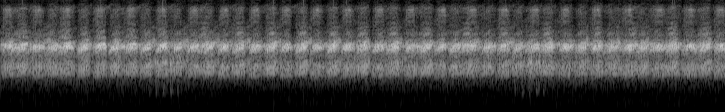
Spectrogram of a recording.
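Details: Japanese tree frog chorus, quick rasping croaks about three per second merging into a steady throbbing buzz, with a couple of faint lower calls from other frogs underneath.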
